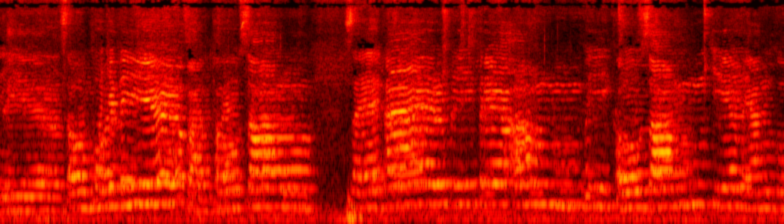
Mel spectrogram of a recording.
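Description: A group of women chanting a Buddhist prayer together in unison, in long held tones, with a short break for breath about four seconds in.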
